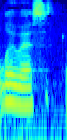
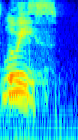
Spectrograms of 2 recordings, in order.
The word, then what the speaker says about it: Luis: But what if, okay, what if they introduced Stony Birch in order to have their second string characters like, it's not Lewis, Louis. – Luis. – I knew I was going to say it wrong.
